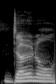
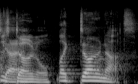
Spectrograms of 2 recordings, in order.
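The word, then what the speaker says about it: Domhnall: hate the character Hux Donal Glee apparently it's pronounced like a donut with an L oh don't listen it's like Donal Logue I guess Donal like donut donut Tyson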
